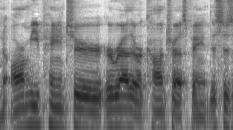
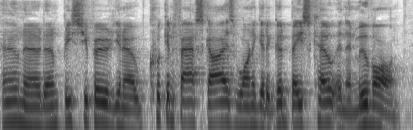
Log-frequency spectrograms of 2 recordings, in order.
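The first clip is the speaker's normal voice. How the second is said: put-on British accent, higher pitch; 4 semitones higher than usual. Imitating a painting tutorial guy explaining a step: British accent. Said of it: "with an accent because they're always British".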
